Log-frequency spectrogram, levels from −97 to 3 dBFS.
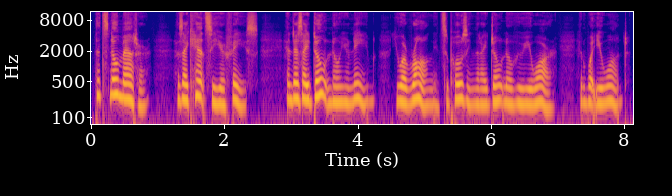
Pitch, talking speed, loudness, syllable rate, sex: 205 Hz, 235 wpm, -19 LUFS, 5.6 syllables/s, female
